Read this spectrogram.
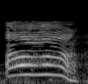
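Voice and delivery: very high "ah" of fright; terrified mock scream. Gideon reacting to the whoomph of fire, terrified scream. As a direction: let out a hammed-up, high-pitched scream. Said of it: "He's terrified".

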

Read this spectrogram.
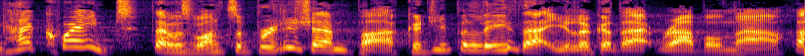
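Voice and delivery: put-on high, loud scoffing voice, sneering at the old empire; mocking snob. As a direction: play a future snob laughing at Britain's past. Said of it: "people saying".

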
